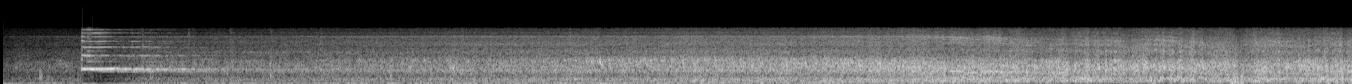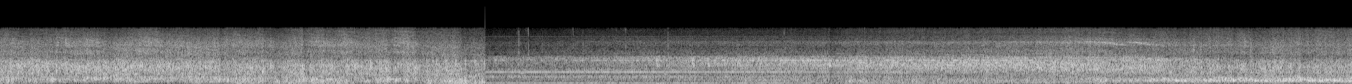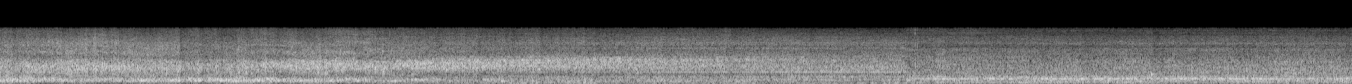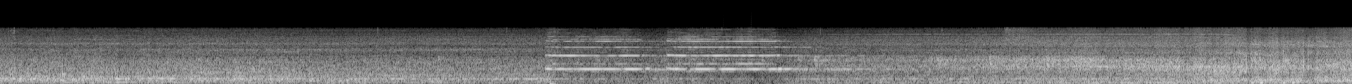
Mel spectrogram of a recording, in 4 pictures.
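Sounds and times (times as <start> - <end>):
train rumble and wheel clatter: 0.0 - 54.0
train horn blast: 0.8 - 2.3, 18.4 - 21.5, 46.0 - 49.3
high squeal: 23.6 - 25.3.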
